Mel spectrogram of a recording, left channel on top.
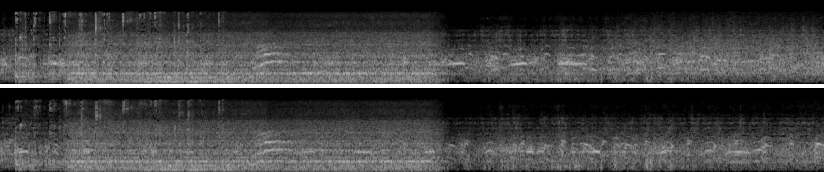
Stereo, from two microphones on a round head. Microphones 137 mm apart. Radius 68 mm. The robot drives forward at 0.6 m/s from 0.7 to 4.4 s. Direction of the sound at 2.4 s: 60° left (ahead or behind).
